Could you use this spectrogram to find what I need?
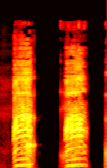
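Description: Goose honks, two long, harsh, nasal honks separated by a pause, then a third honk that is cut short, loud and alone with no talk.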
